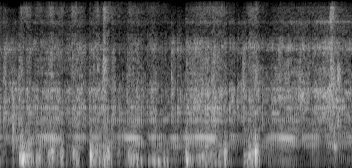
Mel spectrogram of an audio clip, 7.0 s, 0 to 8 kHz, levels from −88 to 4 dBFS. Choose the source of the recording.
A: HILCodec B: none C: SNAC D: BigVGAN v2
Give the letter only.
B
